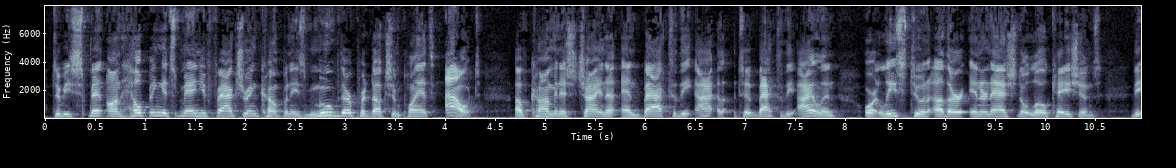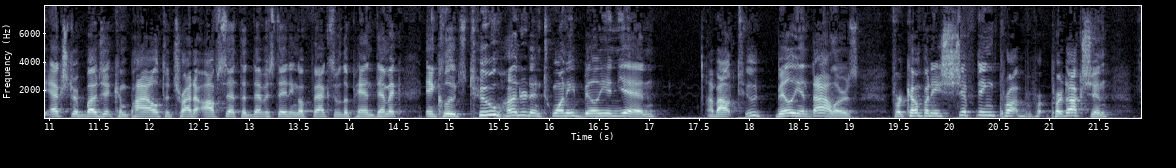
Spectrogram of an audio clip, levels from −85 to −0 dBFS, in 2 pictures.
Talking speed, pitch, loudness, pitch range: 160 wpm, 160 Hz, -18 LUFS, 150-185 Hz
